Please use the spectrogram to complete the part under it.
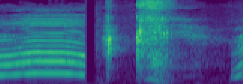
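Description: A child's sneeze bursts out close and loud after a sustained tonal voice, a sharp noisy blast followed by a short breathy tail.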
